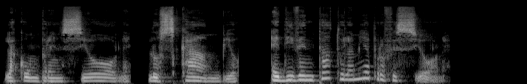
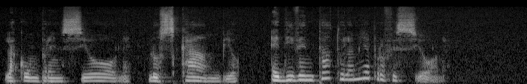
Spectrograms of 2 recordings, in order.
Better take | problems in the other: first | hiss; faint; throughout; 20 dB below the speech

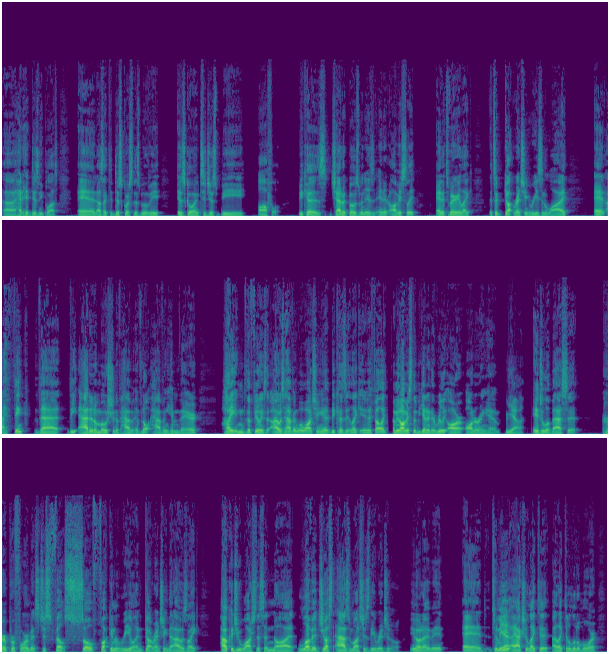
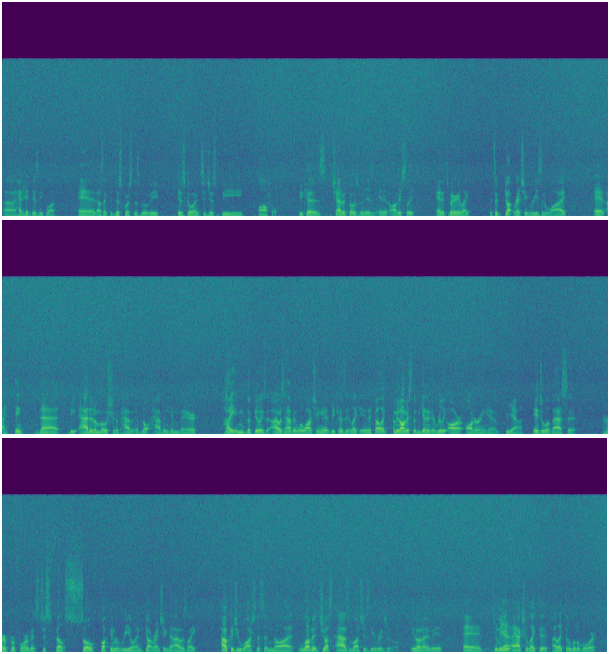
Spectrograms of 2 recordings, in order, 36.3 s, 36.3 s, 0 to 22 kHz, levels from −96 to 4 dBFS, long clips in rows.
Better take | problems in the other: first | hiss; loud; throughout; 9 dB below the speech

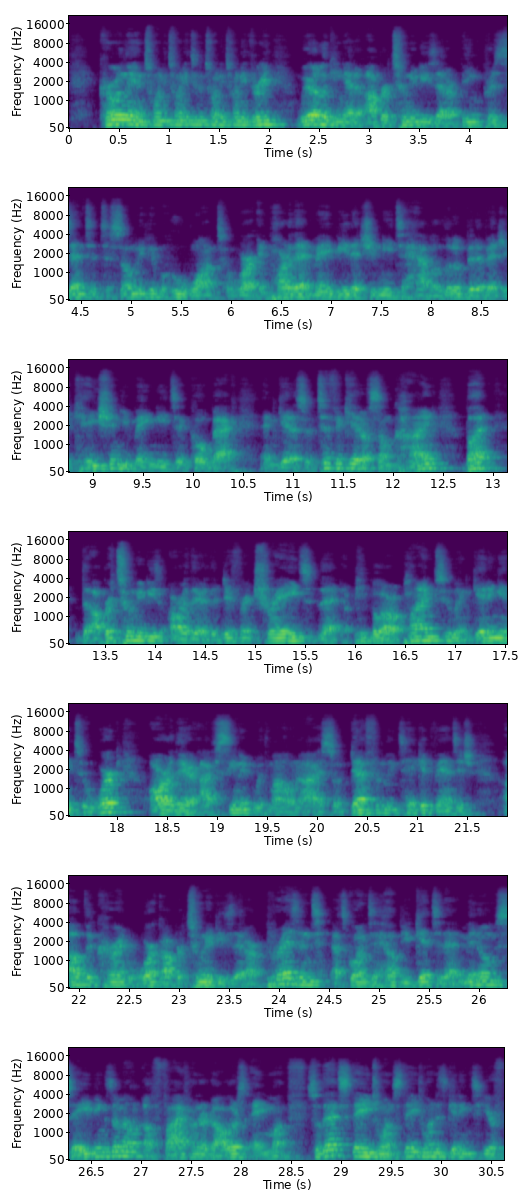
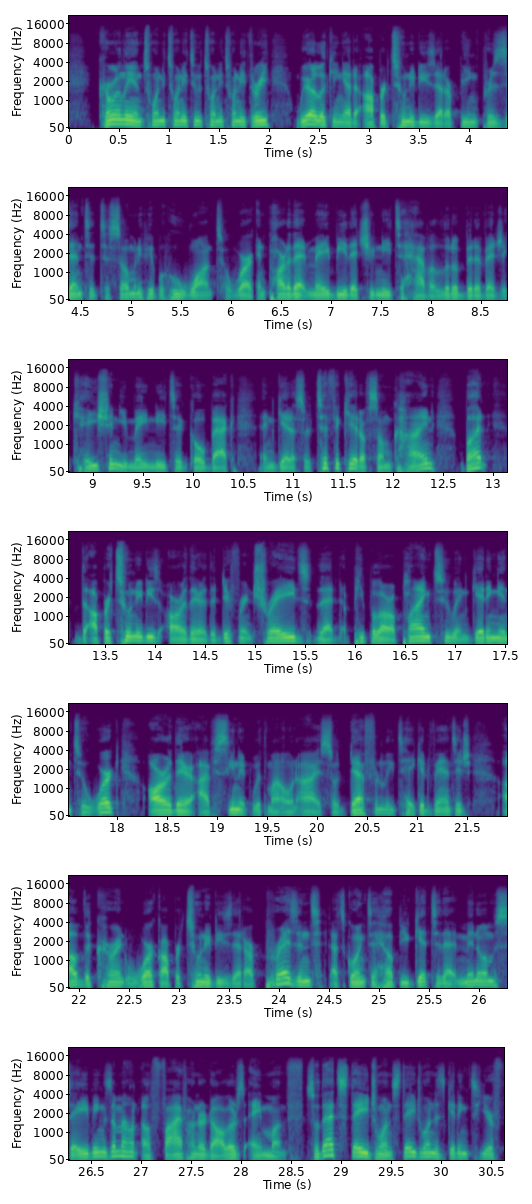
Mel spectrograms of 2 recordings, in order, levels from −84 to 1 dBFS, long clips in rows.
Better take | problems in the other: second | off-mic speech; far // room echo; slight; dies away in 0.3 s

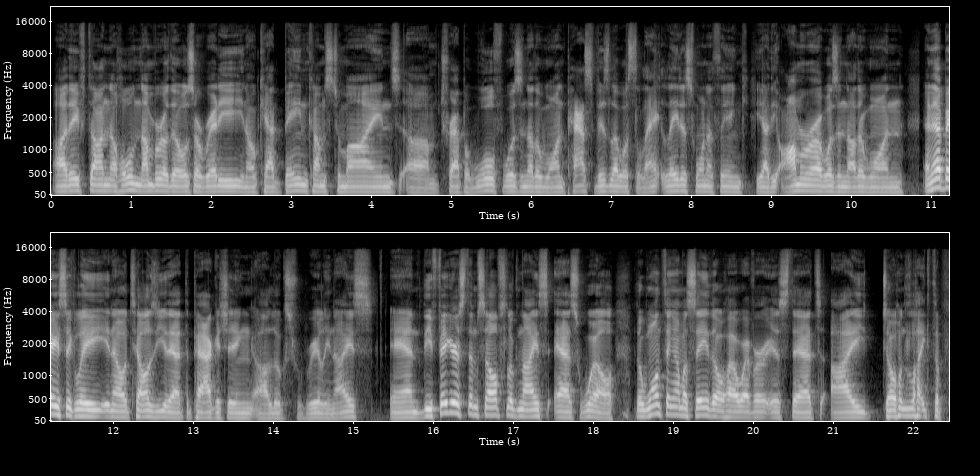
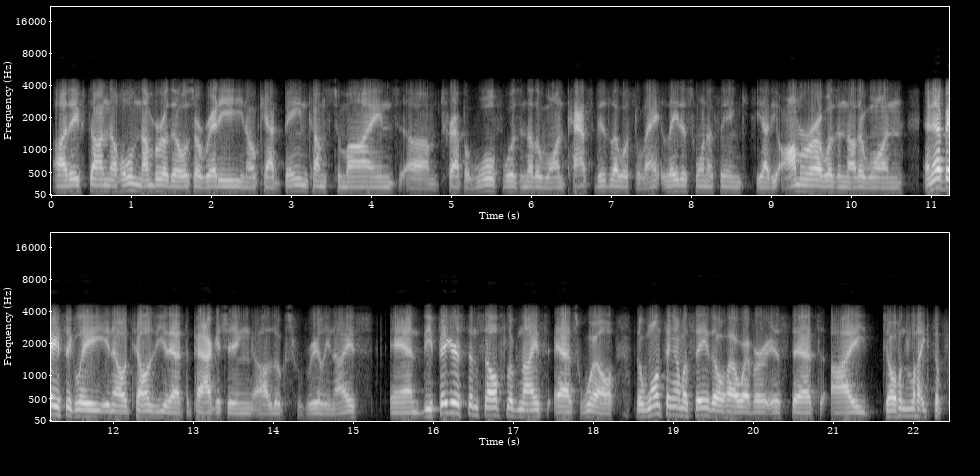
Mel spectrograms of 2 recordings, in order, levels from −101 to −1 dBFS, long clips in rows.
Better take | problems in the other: first | phone-call audio; nothing above 4 kHz

